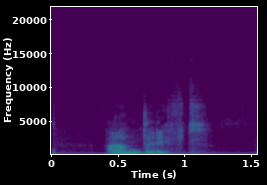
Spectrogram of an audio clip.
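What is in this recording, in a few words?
"aandrift", Dutch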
